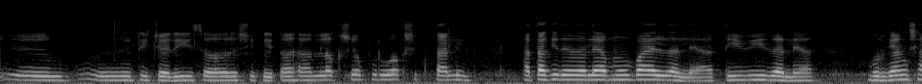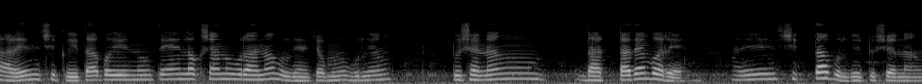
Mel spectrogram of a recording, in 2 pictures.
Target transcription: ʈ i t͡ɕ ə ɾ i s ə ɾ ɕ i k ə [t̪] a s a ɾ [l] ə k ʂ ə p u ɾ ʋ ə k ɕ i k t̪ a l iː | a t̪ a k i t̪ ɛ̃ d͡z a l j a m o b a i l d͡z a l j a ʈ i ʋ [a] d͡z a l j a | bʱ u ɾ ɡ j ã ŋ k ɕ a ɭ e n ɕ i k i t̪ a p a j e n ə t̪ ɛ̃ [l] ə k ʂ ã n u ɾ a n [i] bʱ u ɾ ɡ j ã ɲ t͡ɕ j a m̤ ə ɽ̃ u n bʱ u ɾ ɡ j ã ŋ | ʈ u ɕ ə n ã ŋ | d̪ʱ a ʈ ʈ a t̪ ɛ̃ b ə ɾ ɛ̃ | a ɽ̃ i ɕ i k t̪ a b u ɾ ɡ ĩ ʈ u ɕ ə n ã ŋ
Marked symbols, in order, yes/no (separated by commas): yes, yes, no, yes, no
